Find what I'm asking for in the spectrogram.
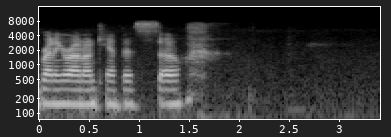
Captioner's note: laughing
